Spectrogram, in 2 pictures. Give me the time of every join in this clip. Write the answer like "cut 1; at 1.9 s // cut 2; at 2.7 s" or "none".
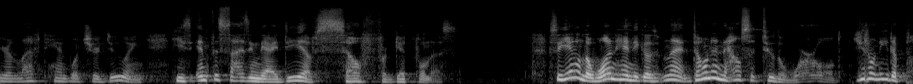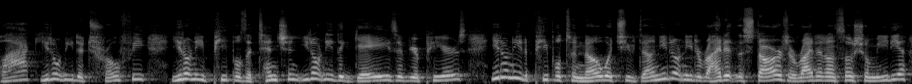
cut 1; at 8.5 s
